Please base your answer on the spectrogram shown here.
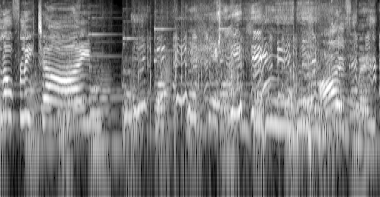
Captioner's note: laughter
